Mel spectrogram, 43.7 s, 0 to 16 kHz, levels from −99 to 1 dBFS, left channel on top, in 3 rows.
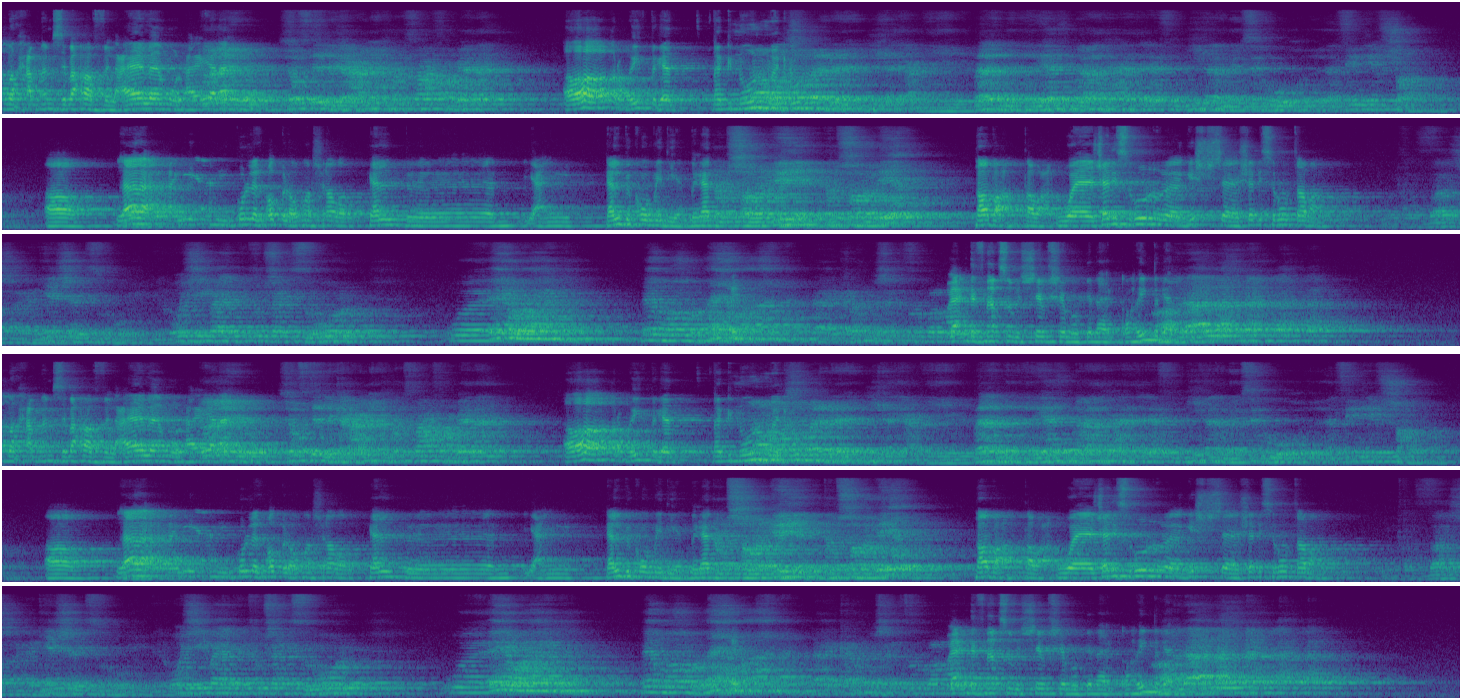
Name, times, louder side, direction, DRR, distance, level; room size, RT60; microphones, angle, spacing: voice 1, 0.0-2.3 5.6-6.8 7.1-8.5 15.0-20.3 20.6-21.8 24.3-27.9 36.4-36.6 38.6-40.9, left 2 dB, 15° left, 7 dB, 0.4 m, -33 dB
voice 2, 2.0-4.9 7.5-14.2 15.8-16.2 21.5-23.7 28.3-32.7 33.6-34.9 35.5-38.8 40.7-42.3, left 1 dB, 5° right, -10 dB, 1.7 m, -36 dB
11.0 x 7.2 x 4.6 m, 2.2 s
head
